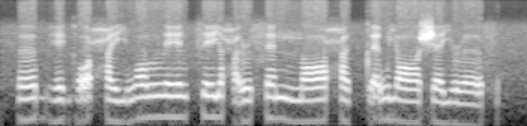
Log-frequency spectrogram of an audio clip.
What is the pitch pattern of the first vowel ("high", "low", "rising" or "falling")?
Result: rising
